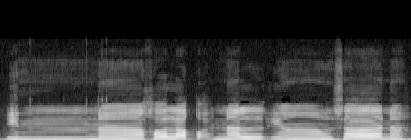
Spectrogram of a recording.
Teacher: Ini harokat kasroh bertemu dengan nun bertasydid maka kita bacanya dengan gunnah yang dipanjangkan.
